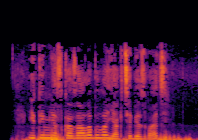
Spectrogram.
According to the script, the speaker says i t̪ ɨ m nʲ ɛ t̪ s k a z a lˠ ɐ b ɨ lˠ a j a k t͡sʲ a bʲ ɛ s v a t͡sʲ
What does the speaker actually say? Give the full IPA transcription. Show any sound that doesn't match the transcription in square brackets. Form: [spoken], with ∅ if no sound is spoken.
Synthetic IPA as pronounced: i t̪ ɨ m nʲ ɛ [∅] s k a z a lˠ ɐ b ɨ lˠ a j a k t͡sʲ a bʲ ɛ [z] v a t͡sʲ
